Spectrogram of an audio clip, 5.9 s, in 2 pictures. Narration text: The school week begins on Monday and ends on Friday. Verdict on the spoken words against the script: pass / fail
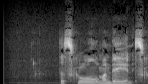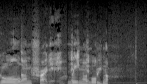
fail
